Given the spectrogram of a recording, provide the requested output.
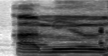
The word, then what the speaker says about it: amused: it sounds like a D because this is a buzzing.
